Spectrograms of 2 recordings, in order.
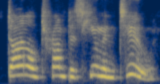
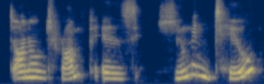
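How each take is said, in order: First: It is shouted back with eager enthusiasm. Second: It is said hesitantly, like a doubtful question. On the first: The crowd agrees wholeheartedly. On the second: The crowd questions the claim.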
